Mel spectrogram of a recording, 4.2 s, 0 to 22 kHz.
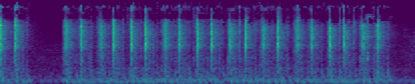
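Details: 1949 Smith-Corona Silent portable typewriter, all functions working: crisp, even keystrokes about three per second with clean mechanical snaps and no drag or sticking; healthy typing action.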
